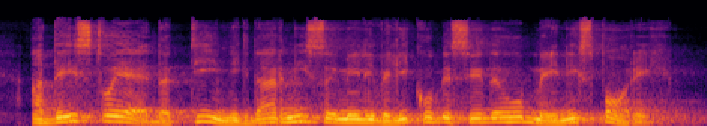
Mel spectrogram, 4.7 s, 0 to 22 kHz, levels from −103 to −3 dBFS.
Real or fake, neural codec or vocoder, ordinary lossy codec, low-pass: real; none; Opus, 24 kbps; 10.8 kHz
